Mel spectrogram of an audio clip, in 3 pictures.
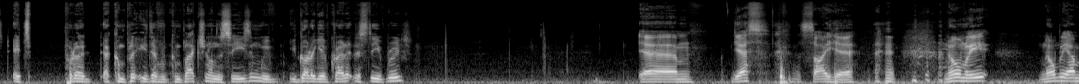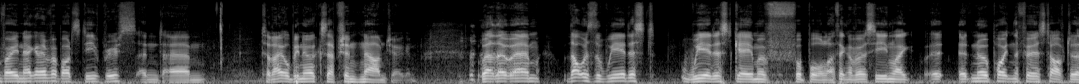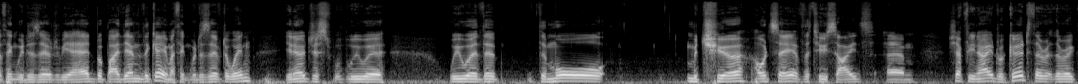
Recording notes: In the car on the way back from Sheffield.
